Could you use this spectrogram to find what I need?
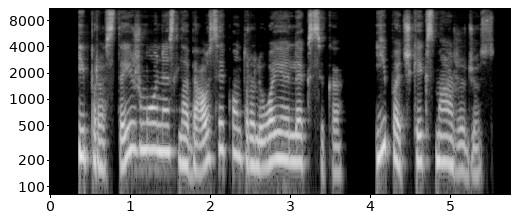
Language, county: Lithuanian, Panevėžys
